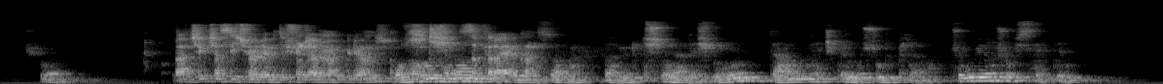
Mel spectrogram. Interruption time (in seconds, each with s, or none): 3.9 s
